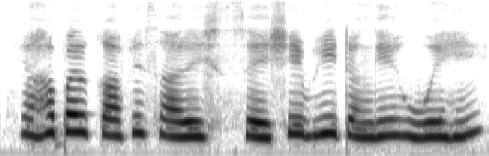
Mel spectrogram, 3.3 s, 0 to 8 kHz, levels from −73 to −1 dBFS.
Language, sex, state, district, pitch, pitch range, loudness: Hindi, female, Madhya Pradesh, Bhopal, 285 Hz, 265-315 Hz, -15 LUFS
